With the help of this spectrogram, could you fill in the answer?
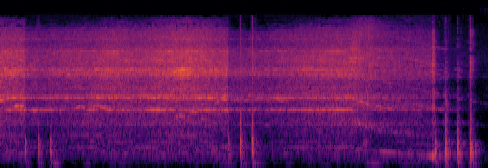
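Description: Sharp knocks on a door come in short bursts, two or three at a time, ending in a louder, insistent run of about five raps, all over a steady droning hum of household machinery.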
